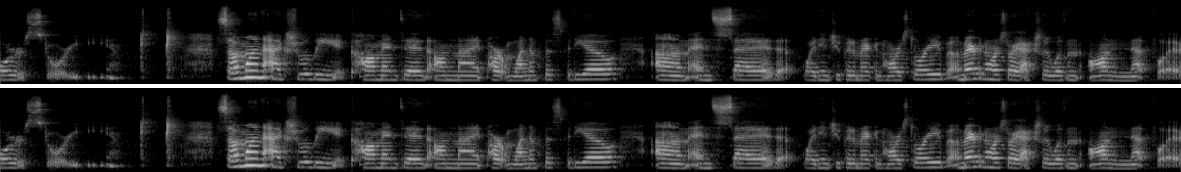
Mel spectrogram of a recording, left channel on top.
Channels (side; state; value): both; identical; correlation 1.00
